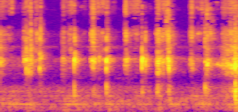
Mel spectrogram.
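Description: Faint hand-shuffling of a tarot deck: soft, crisp card-on-card snaps about three or four times a second.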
